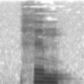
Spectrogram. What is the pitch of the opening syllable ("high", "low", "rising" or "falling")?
low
